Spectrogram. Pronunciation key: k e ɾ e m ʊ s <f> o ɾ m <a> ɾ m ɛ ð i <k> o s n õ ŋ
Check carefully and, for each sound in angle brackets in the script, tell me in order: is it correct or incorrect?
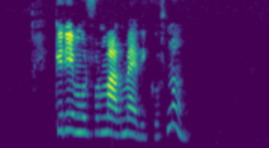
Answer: correct, correct, correct

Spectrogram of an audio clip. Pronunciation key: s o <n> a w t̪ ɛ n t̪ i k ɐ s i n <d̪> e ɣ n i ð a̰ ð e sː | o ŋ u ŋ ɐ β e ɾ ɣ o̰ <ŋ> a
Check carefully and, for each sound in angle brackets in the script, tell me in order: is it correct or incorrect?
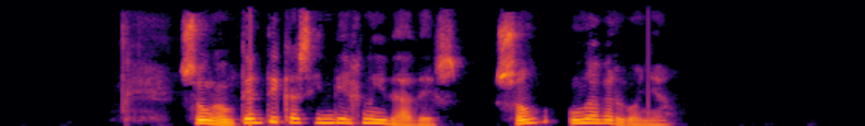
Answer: incorrect, correct, incorrect

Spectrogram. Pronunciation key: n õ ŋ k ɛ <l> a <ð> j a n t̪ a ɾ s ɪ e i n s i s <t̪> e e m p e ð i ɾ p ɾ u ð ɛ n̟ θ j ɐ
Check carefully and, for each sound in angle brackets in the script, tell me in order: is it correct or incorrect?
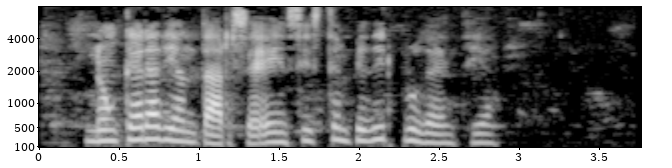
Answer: incorrect, correct, correct

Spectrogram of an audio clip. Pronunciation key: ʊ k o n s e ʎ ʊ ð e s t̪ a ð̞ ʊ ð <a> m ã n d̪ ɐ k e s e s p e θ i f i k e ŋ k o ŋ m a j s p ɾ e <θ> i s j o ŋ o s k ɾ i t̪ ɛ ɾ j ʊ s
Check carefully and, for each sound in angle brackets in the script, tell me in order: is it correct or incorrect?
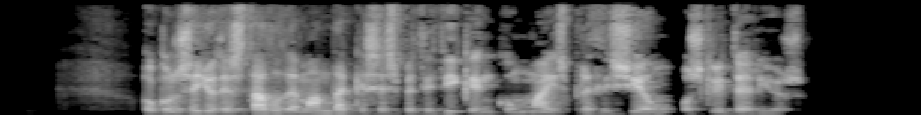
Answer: incorrect, correct

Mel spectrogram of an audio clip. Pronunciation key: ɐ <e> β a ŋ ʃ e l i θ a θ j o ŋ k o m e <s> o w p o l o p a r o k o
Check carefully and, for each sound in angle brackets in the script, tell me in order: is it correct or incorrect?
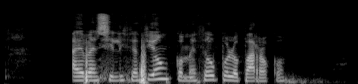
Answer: correct, incorrect

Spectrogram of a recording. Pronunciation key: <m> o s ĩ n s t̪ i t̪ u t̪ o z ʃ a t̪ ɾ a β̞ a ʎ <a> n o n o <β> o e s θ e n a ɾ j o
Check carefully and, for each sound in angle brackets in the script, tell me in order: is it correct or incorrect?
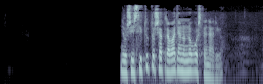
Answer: incorrect, correct, correct

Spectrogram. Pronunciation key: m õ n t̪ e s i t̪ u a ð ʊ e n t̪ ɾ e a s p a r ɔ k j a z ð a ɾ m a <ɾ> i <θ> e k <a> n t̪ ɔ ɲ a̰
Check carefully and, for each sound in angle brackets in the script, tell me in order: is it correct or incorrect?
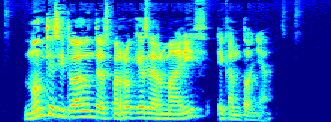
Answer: correct, correct, correct

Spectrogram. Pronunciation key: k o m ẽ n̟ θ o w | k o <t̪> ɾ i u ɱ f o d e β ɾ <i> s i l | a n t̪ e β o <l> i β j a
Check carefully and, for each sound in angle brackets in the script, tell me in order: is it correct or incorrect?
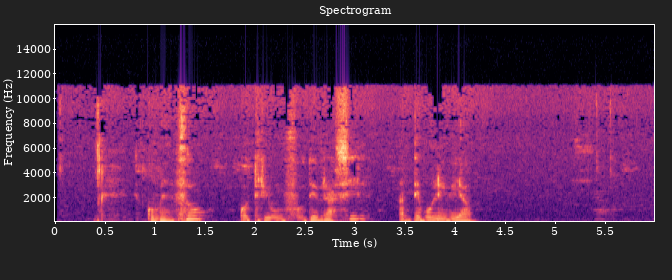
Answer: correct, incorrect, correct

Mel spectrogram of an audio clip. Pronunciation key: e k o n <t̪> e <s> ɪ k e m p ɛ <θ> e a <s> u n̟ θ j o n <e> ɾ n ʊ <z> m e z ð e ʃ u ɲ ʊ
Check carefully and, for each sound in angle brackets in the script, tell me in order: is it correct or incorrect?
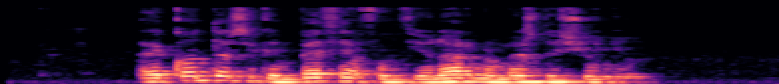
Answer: correct, correct, correct, incorrect, incorrect, incorrect

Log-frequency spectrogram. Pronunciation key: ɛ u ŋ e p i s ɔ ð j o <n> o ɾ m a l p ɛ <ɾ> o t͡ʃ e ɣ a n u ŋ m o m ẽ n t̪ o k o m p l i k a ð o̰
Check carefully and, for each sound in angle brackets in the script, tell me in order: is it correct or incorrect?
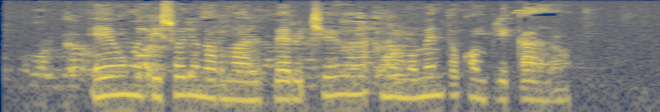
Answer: correct, correct

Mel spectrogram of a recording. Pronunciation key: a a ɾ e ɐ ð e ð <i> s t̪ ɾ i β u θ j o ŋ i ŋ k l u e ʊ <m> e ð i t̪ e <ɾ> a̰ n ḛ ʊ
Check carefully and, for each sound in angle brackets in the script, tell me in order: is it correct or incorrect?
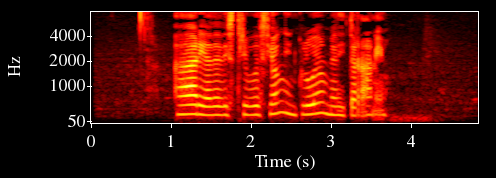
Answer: correct, correct, incorrect

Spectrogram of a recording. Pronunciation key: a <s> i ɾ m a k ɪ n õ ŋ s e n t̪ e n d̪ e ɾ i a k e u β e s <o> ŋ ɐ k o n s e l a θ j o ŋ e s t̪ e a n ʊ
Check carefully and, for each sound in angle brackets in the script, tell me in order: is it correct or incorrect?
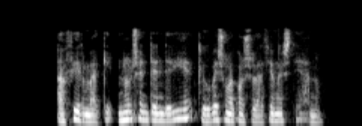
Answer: incorrect, incorrect

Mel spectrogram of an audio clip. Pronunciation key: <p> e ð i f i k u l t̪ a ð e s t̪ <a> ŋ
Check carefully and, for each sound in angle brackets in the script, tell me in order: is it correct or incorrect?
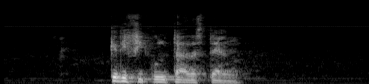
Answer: incorrect, incorrect

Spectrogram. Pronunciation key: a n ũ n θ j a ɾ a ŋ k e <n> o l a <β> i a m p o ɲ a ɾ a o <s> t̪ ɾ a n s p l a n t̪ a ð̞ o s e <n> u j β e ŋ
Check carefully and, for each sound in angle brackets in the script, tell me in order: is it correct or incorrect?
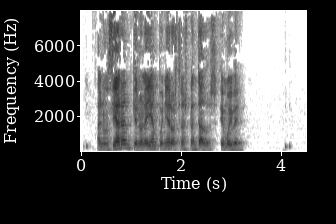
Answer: correct, incorrect, correct, incorrect

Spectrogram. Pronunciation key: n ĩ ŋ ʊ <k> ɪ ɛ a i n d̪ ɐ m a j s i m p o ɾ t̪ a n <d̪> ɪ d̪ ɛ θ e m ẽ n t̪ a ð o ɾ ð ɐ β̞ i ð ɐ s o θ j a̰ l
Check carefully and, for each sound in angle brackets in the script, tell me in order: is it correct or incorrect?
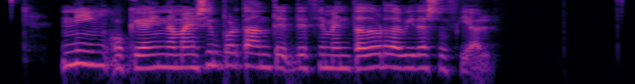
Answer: correct, incorrect

